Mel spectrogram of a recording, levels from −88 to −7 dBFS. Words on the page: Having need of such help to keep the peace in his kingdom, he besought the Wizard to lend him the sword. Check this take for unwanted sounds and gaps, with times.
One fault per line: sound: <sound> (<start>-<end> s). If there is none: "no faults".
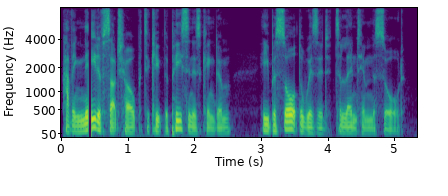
sound: dropout (0.4-0.5 s)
